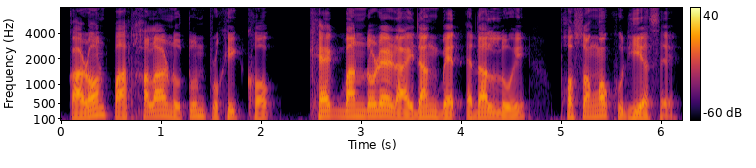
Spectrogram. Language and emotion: Assamese, neutral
